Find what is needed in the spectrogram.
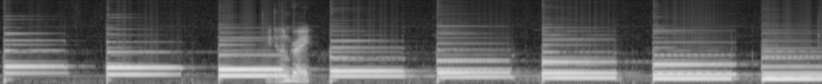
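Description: Semi-hollow electric guitar playing sixths: two notes plucked together on the third and first strings, stepping down the neck one pair about every second and a half, each pair left to ring and fade. About eight pairs in all, each lower than the last.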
